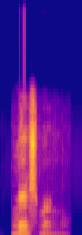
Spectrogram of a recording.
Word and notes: musmon: British English

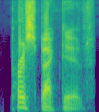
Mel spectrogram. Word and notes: perspective: American English

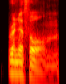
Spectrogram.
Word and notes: reniform: British English

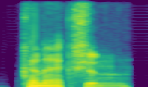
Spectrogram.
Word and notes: connection: British English

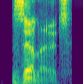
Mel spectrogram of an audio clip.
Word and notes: zealot: British English

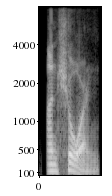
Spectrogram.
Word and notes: unshorn: American English

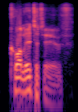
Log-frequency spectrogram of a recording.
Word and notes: qualitative: British English

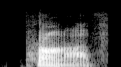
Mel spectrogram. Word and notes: prof: American English

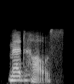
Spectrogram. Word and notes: madhouse: Indian

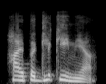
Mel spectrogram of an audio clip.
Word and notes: hyperglycaemia: Indian

